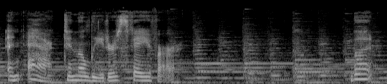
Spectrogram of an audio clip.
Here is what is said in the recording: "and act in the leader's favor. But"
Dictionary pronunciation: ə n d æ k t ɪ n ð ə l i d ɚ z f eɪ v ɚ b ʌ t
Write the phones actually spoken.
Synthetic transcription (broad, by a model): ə n æ k t ɪ n ð ə l i d ɚ z f eɪ v ɚ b ʌ t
